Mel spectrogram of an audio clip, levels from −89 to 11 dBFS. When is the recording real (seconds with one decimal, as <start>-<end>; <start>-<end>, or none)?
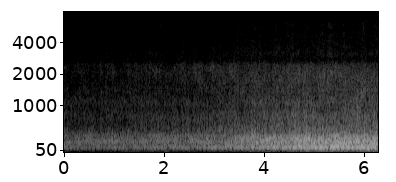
none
